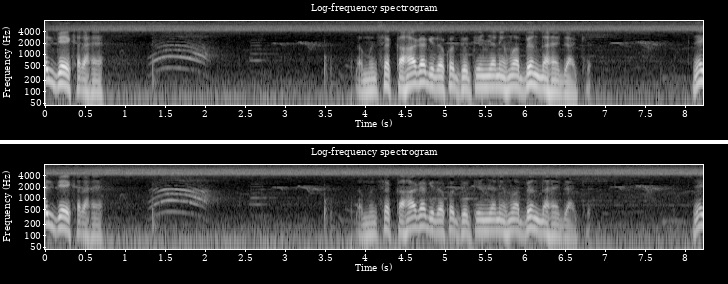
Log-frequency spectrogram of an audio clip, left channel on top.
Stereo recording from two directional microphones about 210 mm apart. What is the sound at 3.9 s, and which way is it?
Cricket, 40° left (ahead or behind).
